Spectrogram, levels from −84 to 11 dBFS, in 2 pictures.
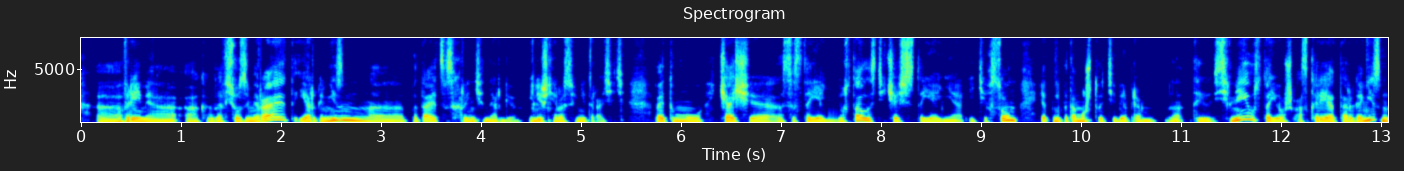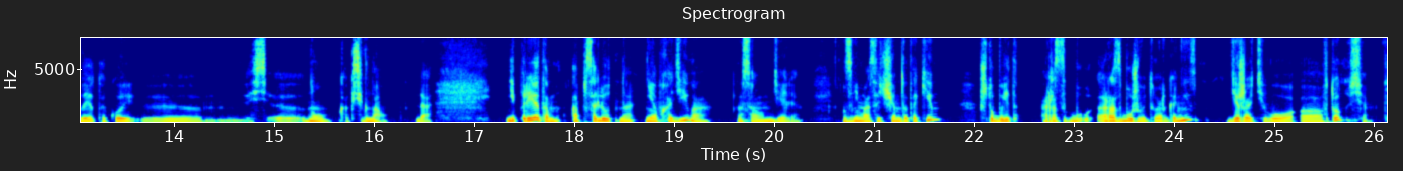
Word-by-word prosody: э, 120 -1 -2
время, 120 -5 +1
э, 120 -3 -5
когда 120 +1 -5
всё 120 +4 -1
замирает, 185 - +1
и 175 -4 -3
организм, 180 - +4
э, 120 -3 -4
пытается 150 +5 -2
сохранить 135 -4 -5
энергию 105 -3 -5
и 145 - -5
лишний 145 -1 0
раз 130 -2 -4
её 135 - -4
не 130 - -4
тратить. - - -13 0.3
Поэтому 140 -3 0
чаще 125 -5 +1
состояние 125 0 -2
усталости, 200 +10 +2
чаще 130 -6 -1
состояние 115 -3 -3
идти 145 - -11
в - - -12
сон. 200 0 +5 0.2
Это 145 - -2
не 135 - +2
потому, 145 0 +1
что 125 - -4
тебе 125 +3 -2
прям, 115 +1 -5
э, 130 -3 -4
ты 125 -3 -3
сильнее 200 - +3
устаёшь, 140 - -1
а - - -8
скорее 150 +1 +1
это 130 - -3
организм 145 - +4
даёт 140 +5 +2
такой, 130 +1 +2
э, 150 - -15
м 120 +9 -7
сь - - -6
э, 130 0 -7
ну, 145 -8 +1
как - - -14
сигнал, 120 -6 -2 0.3
да. - - -5 0.7
И 180 - +6
при 195 +3 +9
этом 145 - +5
абсолютно 160 -8 +3
необходимо, 140 - 0 0.3
на 125 - -3
самом 120 -1 -2
деле, 120 +3 -5 0.4
заниматься 140 0 0
чем-то 140 0 0
таким, 230 - 0 0.3
что 175 - 0
будет 155 -2 +2 0.2
разбу 155 +3 -2
разбуживать 155 - +3
твой 125 -1 -1
организм, 190 - +3 0.3
держать 140 +1 +3
его, 120 -2 +1
э, 120 -3 -1
в - - -12
тонусе, 215 - -1
135 Hz, 170 wpm, -22 LUFS, 120-155 Hz, 0.7 s, при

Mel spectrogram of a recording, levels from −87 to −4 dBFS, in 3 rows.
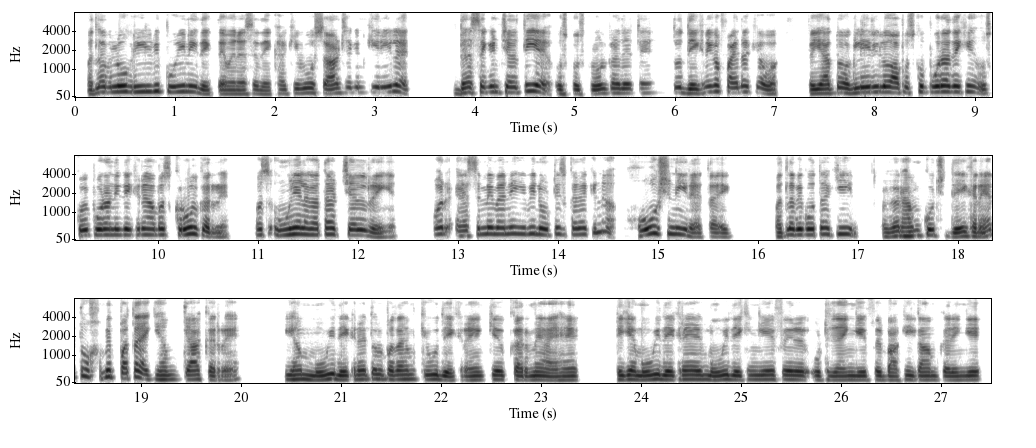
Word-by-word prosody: मतलब 185 +6 -3
लोग 205 0 +6
रील 205 +1 0
भी 225 - +1
पूरी 200 +2 0
नहीं 205 -1 0
देखते, 135 -2 -2
मैंने 130 0 -2
ऐसा 135 +2 -6
देखा 125 +2 -7
है - - -6
कि 155 - -3
वो 165 +1 0
60 155 +1 -2
सेकंड 180 0 -10
की 370 - -4
रील 395 +4 0
है, 465 - -3 0.5
10 165 +3 -1
सेकंड 195 +1 -2
चलती 195 +4 0
है, 220 - +4
उसको 140 0 -2
स्क्रॉल 140 +3 0
कर 160 -1 0
देते 160 0 -2
हैं। 165 - -11 0.2
तो 180 - -2
देखने 150 +5 +1
का 215 - +2
फ़ायदा 175 +3 -2
क्या 185 - -4
हुआ? - - 0 0.3
तो 145 - +3
या 150 +1 +4
तो 165 +2 0
अगली 170 +4 +4
रील 195 +1 +2
हो, 195 - +5
आप 180 0 +1
उसको 190 +4 -1
पूरा 205 +1 +7
देखें, 200 +1 +2
उसको 365 - -3
भी 375 - +3
पूरा 200 +1 +5
नहीं 200 0 0
देख 200 -1 +2
रहे 210 - 0
हैं, - - +1
आप - - -5
बस 205 - +2
स्क्रॉल 220 +5 +4
कर - - +4
रहे 65 0 -6
हैं। 70 - -13 0.3
बस 200 - -2
उँगलियाँ 215 +4 +5
लगातार 215 +1 +1
चल 385 -2 +2
रही - - -1
हैं - - -12 0.4
और 230 0 -1
ऐसे 175 +5 -6
में 230 0 +2
मैंने 225 +1 -1
ये 230 -1 -3
भी 240 +1 -3
नोटिस 215 +1 0
करा 215 0 -2
है 220 - -1
कि 280 - -6
ना, 305 - -6 0.3
होश 250 - +3
नहीं 220 -3 +1
रहता 140 - -5
एक। 130 - -7 0.4
मतलब 410 0 +2
एक 405 - +5
होता 410 - +2
है - - 0
कि 230 +1 -1 0.3
अगर 155 +3 -1
हम 160 +3 0
कुछ 195 -5 0
देख 150 +2 +2
रहे 150 - +1
हैं, 190 - -5
तो 255 - +1
हमें 235 0 +1
पता 185 +5 +1
है 160 - +2
कि 150 0 -4
हम 145 +1 -1
क्या 150 0 +1
कर 140 - -3
रहे - - -6
हैं 150 - -14 0.4
कि 150 - 0
हम 155 +1 +2
मूवी 140 +5 +4
देख 140 0 +2
रहे 155 - +1
हैं, 155 - -1
तो 165 - -2
हमें 160 - -2
पता 155 0 +1
है, 155 - +1
हम 155 - -3
क्यों 155 0 +1
देख 130 -2 +1
रहे 130 - -1
हैं, 135 - 0
क्या 150 -1 +3
करने 135 0 +1
आए 125 -1 0
हैं। 130 +1 0 0.4
ठीक 145 +1 +1
है, 150 - +6
मूवी 150 +3 +4
देख 145 0 +3
रहे 150 0 +1
हैं, 150 - +4
मूवी 145 +1 +2
देखेंगे, 145 +1 0
फिर 150 -1 +2
उठ 140 0 -5
जाएँगे, 135 +1 +1
फिर 135 +1 -2
बाकी 130 +2 -3
काम 135 0 -2
करेंगे। 135 +1 +1
160 Hz, 290 wpm, -22 LUFS, 145-205 Hz, 0.5 s, पूरा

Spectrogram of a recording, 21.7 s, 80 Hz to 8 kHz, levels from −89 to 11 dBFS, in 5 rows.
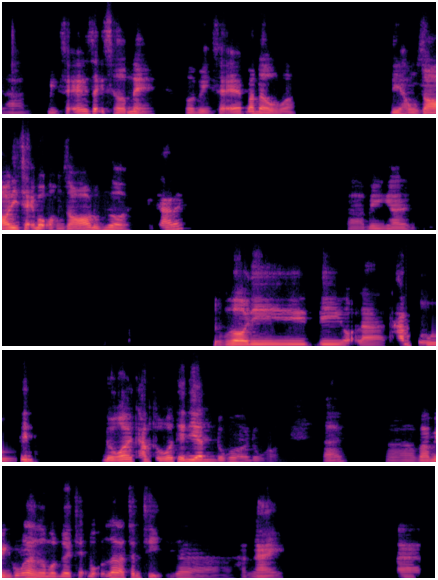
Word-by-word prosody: là 95 0 -16 0.2
mình 105 - -12
sẽ 140 +8 0
dậy - - +2
sớm 100 +4 -2
nè, 100 -8 +1 0.3
rồi 100 -2 -6
mình 100 0 -7
sẽ 130 - +1
bắt 145 - +2
đầu, 100 -1 +1
à, 95 - -7 1.0
đi 110 - -1
hóng 110 -1 -4
gió, 110 +3 +7
đi 135 - +7
chạy - - +2
bộ - - +4
hóng 105 0 -11
gió. 110 +6 +4
Đúng 125 +1 -3
rồi, 125 -5 0 0.2
chính - - -36
xác - - +2
đấy. 180 +3 -1 1.7
À, 100 0 -14
mình, 105 -1 -7
ờ 105 +1 -5 2.4
Đúng 110 +3 -7
rồi, 120 -1 +9
đi 120 +1 +2 0.4
đi, 120 0 0
gọi - - -4
là, 100 0 -2
tham 130 - +1
thú 115 +1 -5
thiên, 135 -2 +2 0.7
đúng 110 +2 +1
rồi, 145 +2 +6
tham 135 -1 0
thú - - -4
của 135 +2 +2
thiên 130 -2 +3
nhiên. 130 -1 +5
Đúng 110 0 -8
rồi, 125 -4 -7
đúng 115 +2 -17
rồi. 125 -2 -25 0.4
Đấy. - - -9 0.4
Ờ, 115 +1 -15
và 115 0 -2
mình 125 0 -1
cũng 145 +3 -3
là 160 -2 +4
là 120 -2 0
một 115 -1 -2
người 115 -1 +1
chạy - - -10
bộ - - -6
rất 165 - +5
là - - +3
chăm 135 -1 -4
chỉ, - - -7
rất 135 - -8
là 105 -6 -13
hàng 105 +1 -23
ngày. 100 +1 -3 1.1
À. 105 0 -8
115 Hz, 190 wpm, -26 LUFS, 105-130 Hz, 2.4 s, rồi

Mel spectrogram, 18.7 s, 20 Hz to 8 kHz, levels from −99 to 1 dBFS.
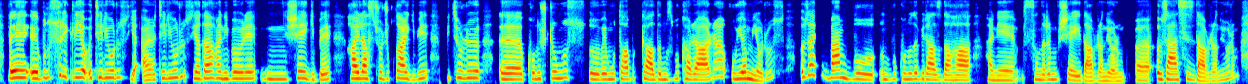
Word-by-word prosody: ve, 260 +2 +10
eee, 230 -1 +8
bunu 255 - -4
sürekli 275 -3 -3
ya 265 -1 +5
öteliyoruz 260 +1 -2
ya 175 -4 -2
erteliyoruz 240 - -3
ya 225 -2 +1
da, 240 0 +4
hani, 220 -2 0
böyle, 225 +1 +1
ımm, 210 0 -3
şey 240 +3 0
gibi 190 +1 -2 0.2
haylaz 225 0 +5
çocuklar 230 +2 +1
gibi 220 +4 -4 0.3
bir 240 - -13
türlü, 250 0 0 0.3
eee, 205 -1 +4
konuştuğumuz, 235 +3 -4
ııı, 195 -1 +1
ve 200 - +2
mutabık 205 +2 -2
kaldığımız 195 -2 +1
bu 225 - -9
karara 195 +8 +2
uyamıyoruz. 220 - +1 0.2
Özellikle 345 -3 -2
ben 255 -3 +3
bu 195 -3 -1
bu 200 +1 -7
konuda 210 0 -3
biraz 190 -3 +1
daha, 175 -1 +2 0.2
hani, 170 -2 -3
sanırım 195 0 -4
şey 165 -7 -3
davranıyorum, 145 -1 -2 0.2
eee, 160 -1 -1
özensiz 195 -2 +2
davranıyorum 150 - -3
210 Hz, 140 wpm, -21 LUFS, 185-240 Hz, 0.3 s, ve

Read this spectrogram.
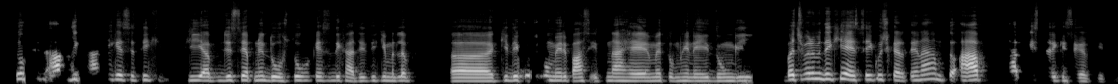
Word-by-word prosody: तो 255 - +2
फिर 245 -2 -11
आप 225 -2 +5
दिखाती 215 0 -6
कैसे 215 -3 0
थी 205 - -1
कि 195 -2 -17 0.2
कि 190 +1 0
अब 175 +1 -11
जैसे 190 +1 +1
अपने 195 0 0
दोस्तों 180 +1 +1
को 185 - -8
कैसे 180 -1 -5
दिखाती 165 -3 -2
थी 180 +1 -8
कि 180 +1 -4
मतलब 175 0 -1
अ, - - -33 0.8
कि 170 +5 -6
देखो, 190 - +1
देखो 380 - -6
मेरे 185 -1 0
पास 165 0 -1
इतना 170 +2 -1
है, 165 0 +2
मैं 170 +1 -2
तुम्हे 170 0 -4
नहीं 165 0 -1
दूँगी। 165 +1 -2 0.4
बचपन 225 +4 +3
में 260 - +2
देखिए 245 +1 +3
ऐसे 220 +2 -1
ही - - 0
कुछ 225 -1 -3
करते 185 0 -1
हैं - - -1
ना 235 +2 +1
हम, 225 -4 -4
तो - - -1
आप 205 +3 +6 0.2
आप 210 - 0
किस 220 - -12
तरीके 175 -1 -7
से - - -13
करती 140 -2 -10
थी? - - -30
185 Hz, 255 wpm, -22 LUFS, 170-215 Hz, 0.8 s, आप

